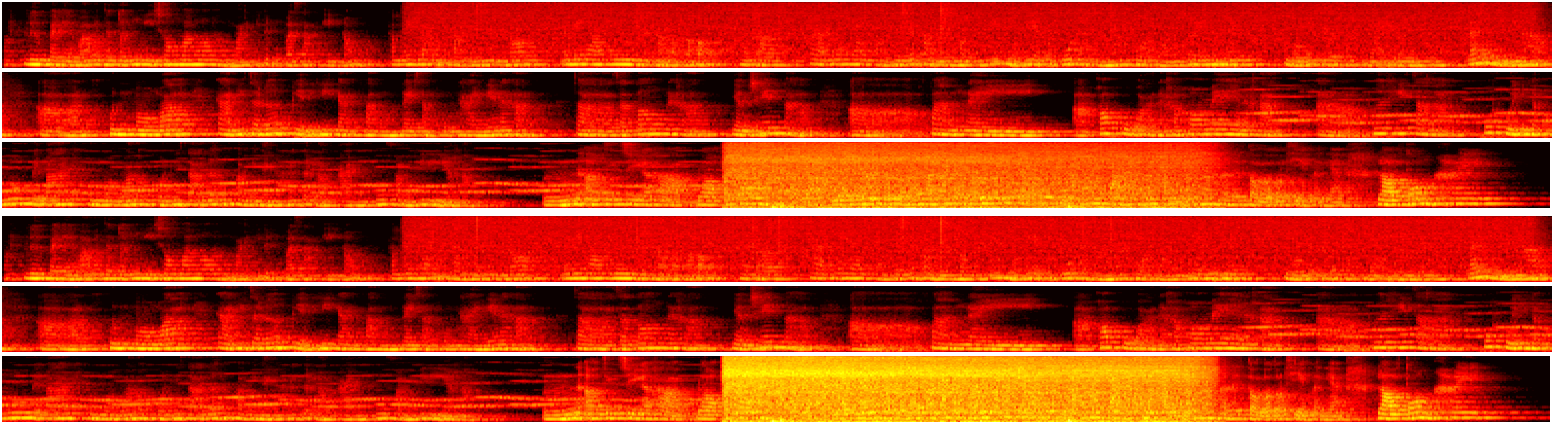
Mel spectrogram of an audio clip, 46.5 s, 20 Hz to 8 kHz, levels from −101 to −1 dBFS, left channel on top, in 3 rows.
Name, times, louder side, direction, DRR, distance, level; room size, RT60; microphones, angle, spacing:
voice 1, 0.2-3.5 3.9-5.3 5.6-7.0 7.4-7.8 8.1-12.4 12.8-14.3 14.6-15.5 15.9-17.3 17.6-20.8 21.2-22.5 22.8-23.5 23.9-25.8 26.2-28.2 28.6-30.0 30.3-35.5, left 1 dB, 20° left, -2 dB, 1.3 m, -38 dB
sound 1, 4.0-15.3, right 2 dB, 20° right, 1.2 m, -51 dB
sound 2, 27.1-42.4, equal, 70° left, 2.1 m, -50 dB
voice 2, 36.4-45.8, right 1 dB, 60° right, 2 dB, 1.0 m, -34 dB
Hiss, 38.2-43.2, right 13 dB, 90° right, 0.3 m, -21 dB
5.9 x 5.5 x 6.0 m, 1.2 s
head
